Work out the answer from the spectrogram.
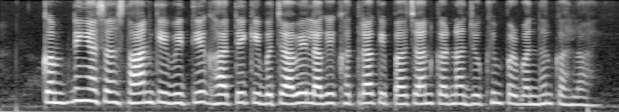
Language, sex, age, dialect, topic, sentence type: Magahi, female, 31-35, Southern, agriculture, statement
